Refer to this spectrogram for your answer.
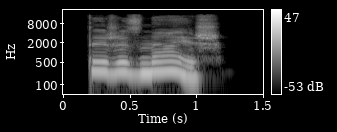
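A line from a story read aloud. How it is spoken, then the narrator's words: Sad reply. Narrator (Russian): грустно ответила Таисия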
